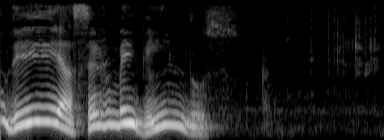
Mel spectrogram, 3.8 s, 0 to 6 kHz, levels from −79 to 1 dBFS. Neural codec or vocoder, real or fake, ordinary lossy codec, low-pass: codec, 16 kHz, 8 kbps, FreqCodec, larger model; fake; none; 5.4 kHz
